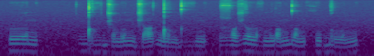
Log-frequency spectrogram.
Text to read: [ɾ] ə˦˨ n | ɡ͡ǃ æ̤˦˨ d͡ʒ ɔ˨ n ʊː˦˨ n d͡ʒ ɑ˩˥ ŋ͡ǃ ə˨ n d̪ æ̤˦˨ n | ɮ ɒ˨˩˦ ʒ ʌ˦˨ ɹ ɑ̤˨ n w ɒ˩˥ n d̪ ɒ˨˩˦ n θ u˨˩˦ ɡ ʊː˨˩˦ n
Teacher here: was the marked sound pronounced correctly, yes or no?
no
